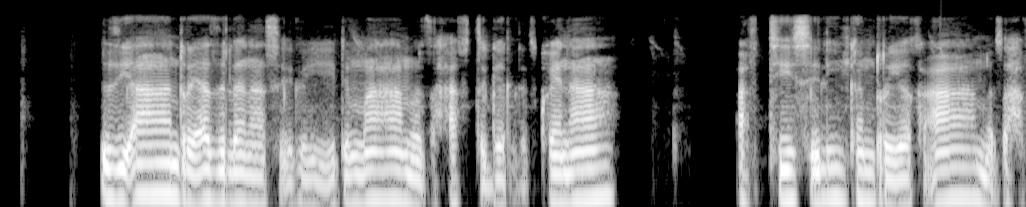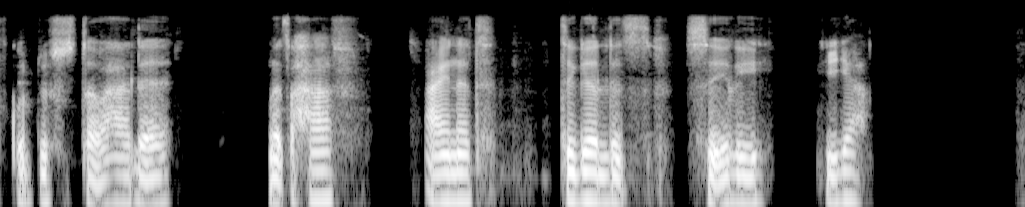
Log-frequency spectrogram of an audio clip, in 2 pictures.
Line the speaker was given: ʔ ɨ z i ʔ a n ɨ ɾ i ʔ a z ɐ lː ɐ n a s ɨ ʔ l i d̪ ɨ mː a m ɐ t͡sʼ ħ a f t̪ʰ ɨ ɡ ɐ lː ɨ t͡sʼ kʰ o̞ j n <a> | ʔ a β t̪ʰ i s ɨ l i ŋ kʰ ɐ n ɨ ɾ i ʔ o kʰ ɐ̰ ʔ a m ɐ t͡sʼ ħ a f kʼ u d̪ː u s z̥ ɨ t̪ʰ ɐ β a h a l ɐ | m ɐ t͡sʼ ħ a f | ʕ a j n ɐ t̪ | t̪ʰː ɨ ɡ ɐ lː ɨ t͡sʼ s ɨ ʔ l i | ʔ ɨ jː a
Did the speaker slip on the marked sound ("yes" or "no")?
no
